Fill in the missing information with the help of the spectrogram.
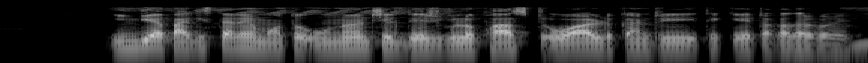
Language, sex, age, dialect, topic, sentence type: Bengali, male, <18, Northern/Varendri, banking, statement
